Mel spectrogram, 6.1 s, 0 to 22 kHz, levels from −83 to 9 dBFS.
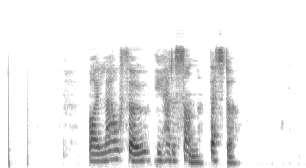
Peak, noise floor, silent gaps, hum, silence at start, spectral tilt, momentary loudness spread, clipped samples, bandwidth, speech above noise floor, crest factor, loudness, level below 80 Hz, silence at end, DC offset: -8 dBFS; -82 dBFS; none; none; 1.8 s; -3 dB/octave; 11 LU; under 0.1%; 10 kHz; 57 dB; 20 dB; -25 LUFS; -74 dBFS; 1.4 s; under 0.1%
